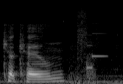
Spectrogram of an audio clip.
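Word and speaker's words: Kakon: It's meant to sound like Cocoon.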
